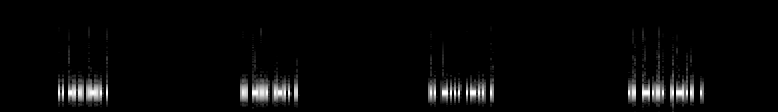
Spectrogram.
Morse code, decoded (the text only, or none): IBLE IBLE IBLE IBLE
